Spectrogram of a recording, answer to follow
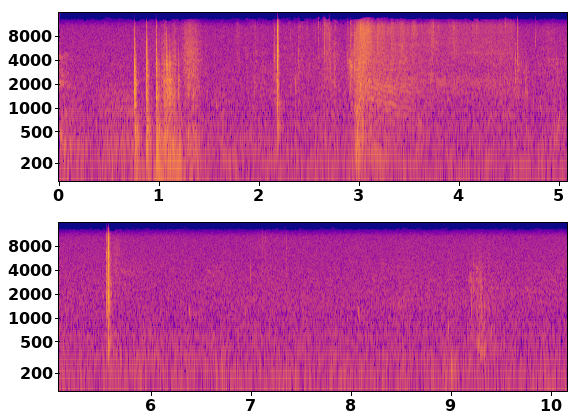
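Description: A cast with a Daiwa Zillion SV TW baitcasting reel: a few clicks as the rod is handled, then the spool whirs for about a second and a half as line pays out, and a single sharp click follows.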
